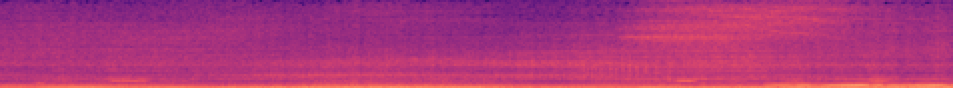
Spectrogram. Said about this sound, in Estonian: Siuke lennuki moodi heli, mis siin vahepeal on, see on see sama, mida ma käsisalvestajaga salvestasin. Eks ma sellega seal käisin ringi ja püüdsin seda lihtsalt sahinat teha natukene põnevamaks.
